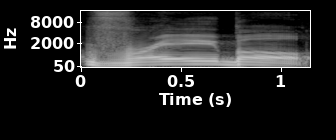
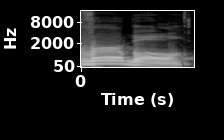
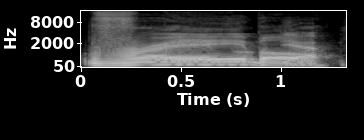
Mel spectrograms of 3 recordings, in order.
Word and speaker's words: Vrabel: It's pronounced Vable. Not Verbal. Vable.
